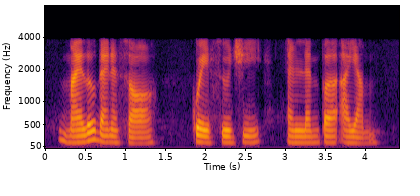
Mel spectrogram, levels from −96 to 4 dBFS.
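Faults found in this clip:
Steady, smooth hiss replacing the real background in speech pauses at 0.00–0.16 s, 1.54–1.84 s, 2.94–3.00 s, 4.32–4.43 s. AMR comfort noise: sender flagged silence, receiver synthesised noise from level/spectrum description, over a 4 kHz-limited AMR narrowband band.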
